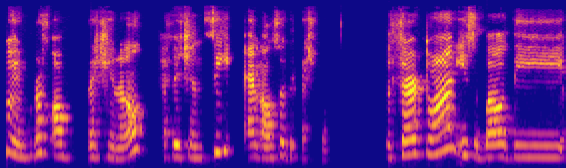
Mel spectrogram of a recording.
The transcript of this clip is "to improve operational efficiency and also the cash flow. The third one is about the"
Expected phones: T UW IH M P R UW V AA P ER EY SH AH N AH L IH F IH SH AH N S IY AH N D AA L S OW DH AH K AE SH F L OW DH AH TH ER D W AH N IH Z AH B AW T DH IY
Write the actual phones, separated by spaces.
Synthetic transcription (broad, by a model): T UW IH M P R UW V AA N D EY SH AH N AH L IH F IH SH AH N S IY AH N D AA L S OW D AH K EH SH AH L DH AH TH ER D W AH N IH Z AH B AW T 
